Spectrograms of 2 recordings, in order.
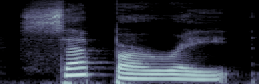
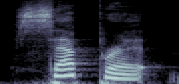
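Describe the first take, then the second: First: The word is said with three syllables. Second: The word is said with two syllables. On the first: The word is used as a verb. "it is pronounced with three syllables" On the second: The word is used as an adjective. "this only applies when separate is used as an adjective"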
